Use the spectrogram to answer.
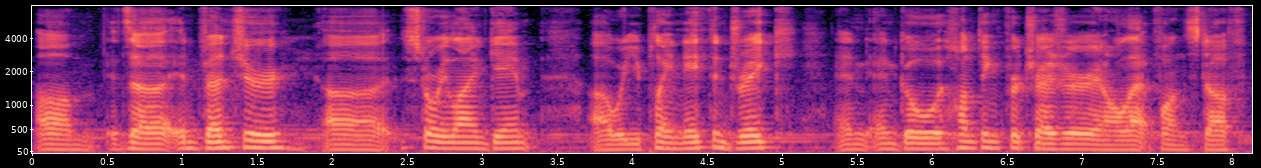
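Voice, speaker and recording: A man's voice: fairly low pitch, a little slow, a little hiss or hum. Nasal, congested man hosting a podcast. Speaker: podcast co-host. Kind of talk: casual podcast chat.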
